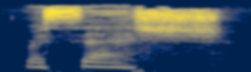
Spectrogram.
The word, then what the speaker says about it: rsu: Rejoice is pronounced as recesh. Recesh.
